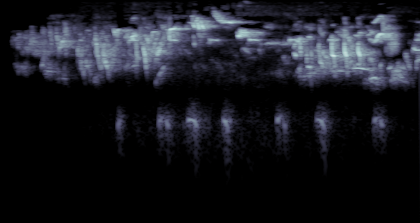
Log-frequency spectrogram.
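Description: Birds chirping and twittering, a dense run of quick high calls and trills, with a faint low note repeating about twice a second through the middle.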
